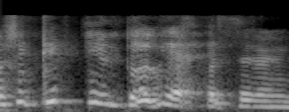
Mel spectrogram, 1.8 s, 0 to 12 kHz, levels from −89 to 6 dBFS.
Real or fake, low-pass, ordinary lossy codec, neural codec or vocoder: fake; 7.2 kHz; AAC, 48 kbps; codec, 16 kHz, 2 kbps, FreqCodec, smaller model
